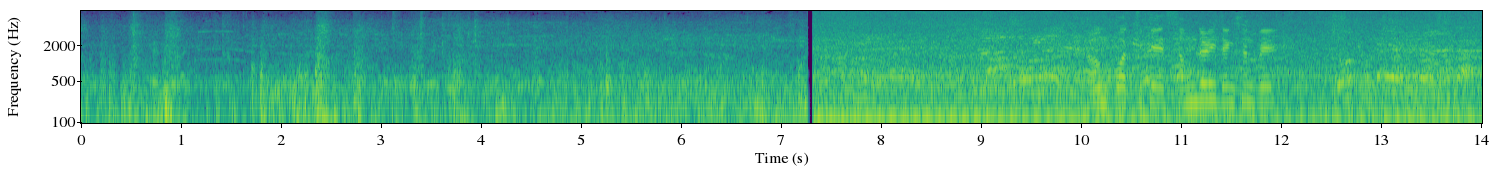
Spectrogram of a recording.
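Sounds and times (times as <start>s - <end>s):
wheels clicking over rail joints: 0.0s - 7.3s
train coach rumbling: 0.0s - 14.0s.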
